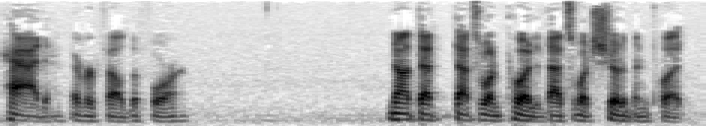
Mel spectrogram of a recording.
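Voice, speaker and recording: A very low-pitched man reads fan fiction aloud in a casual podcast style, stumbling over words and correcting himself. The recording is dull and lo-fi. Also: normal speed, a bit bright, husky. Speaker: podcast co-host. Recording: muffled, echoey lo-fi podcast audio.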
